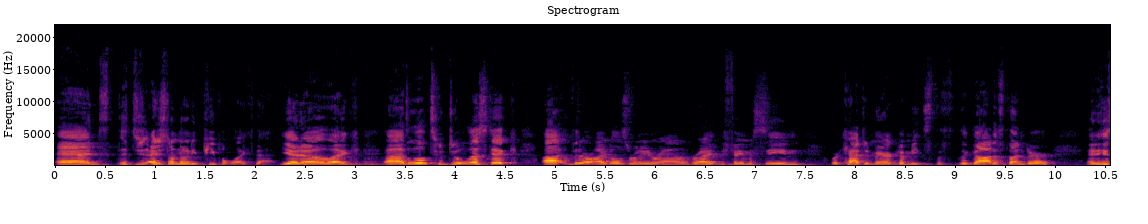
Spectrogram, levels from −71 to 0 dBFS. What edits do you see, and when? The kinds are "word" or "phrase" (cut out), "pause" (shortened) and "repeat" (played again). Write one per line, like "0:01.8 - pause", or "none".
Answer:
0:03.5 - phrase
0:05.2 - phrase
